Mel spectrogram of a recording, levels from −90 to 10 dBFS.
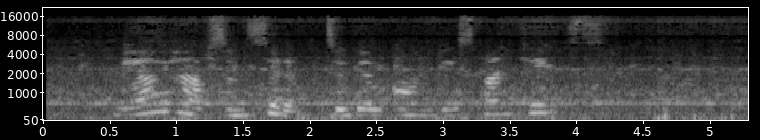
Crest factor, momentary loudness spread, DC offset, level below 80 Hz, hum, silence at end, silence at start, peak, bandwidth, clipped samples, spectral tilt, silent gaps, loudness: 20 dB; 16 LU; under 0.1%; -52 dBFS; none; 0 s; 0.05 s; -6 dBFS; 16 kHz; under 0.1%; -5 dB/octave; none; -24 LUFS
